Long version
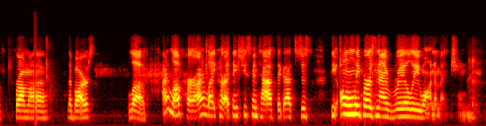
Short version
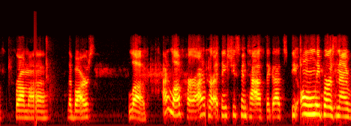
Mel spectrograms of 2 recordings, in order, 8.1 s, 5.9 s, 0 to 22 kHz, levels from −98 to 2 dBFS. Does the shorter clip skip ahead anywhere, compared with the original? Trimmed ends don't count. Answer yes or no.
yes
